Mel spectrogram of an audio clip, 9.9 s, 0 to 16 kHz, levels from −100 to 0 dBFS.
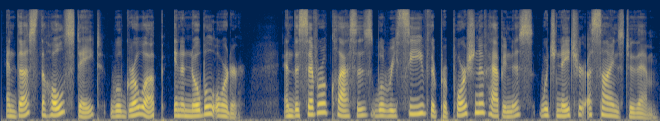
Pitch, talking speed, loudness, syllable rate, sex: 180 Hz, 165 wpm, -18 LUFS, 4.9 syllables/s, female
